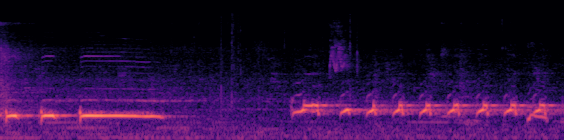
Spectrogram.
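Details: Bangkok zebra dove lure song to set off other doves: a few loud steady coos, a pause, then a quick series of short, slightly higher notes over a constant background hiss.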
